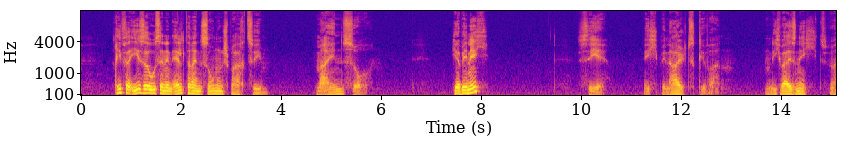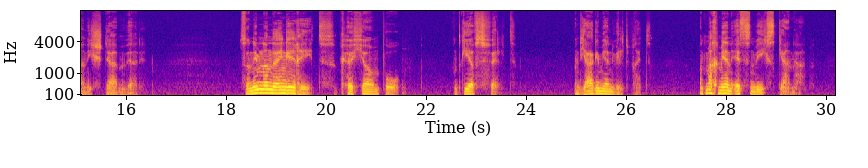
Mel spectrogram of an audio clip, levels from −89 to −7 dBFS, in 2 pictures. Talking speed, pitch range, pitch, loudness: 105 wpm, 95-125 Hz, 105 Hz, -13 LUFS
